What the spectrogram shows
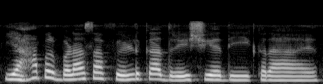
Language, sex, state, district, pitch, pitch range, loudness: Hindi, female, Jharkhand, Garhwa, 220 Hz, 195-245 Hz, -14 LUFS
